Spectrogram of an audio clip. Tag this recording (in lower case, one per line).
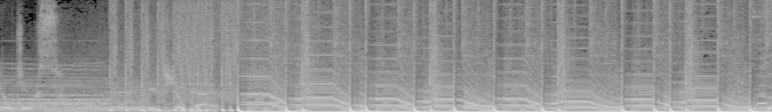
music
electronic music
dubstep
